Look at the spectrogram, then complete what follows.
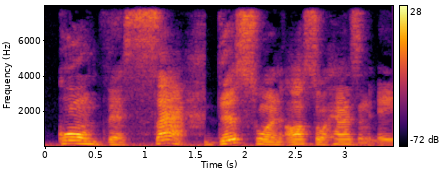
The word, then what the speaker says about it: conversar: Now, if you're saying conversar, this one also has an AR.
